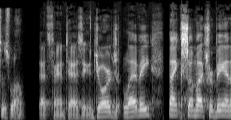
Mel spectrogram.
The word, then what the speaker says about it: Levy: We just had George Levy, rhymes with Chevy.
